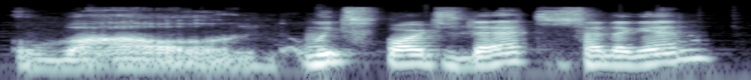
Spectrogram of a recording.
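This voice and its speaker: Male interview host, gravelly, husky, encouraging, casual, interested exclamations. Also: fairly high pitch, lively intonation, measured pace, faint music behind.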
